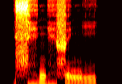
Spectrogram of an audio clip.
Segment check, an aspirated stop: absent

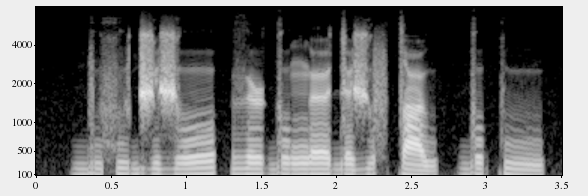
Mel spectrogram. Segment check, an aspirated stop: absent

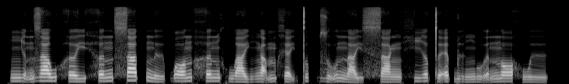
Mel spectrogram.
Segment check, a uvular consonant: absent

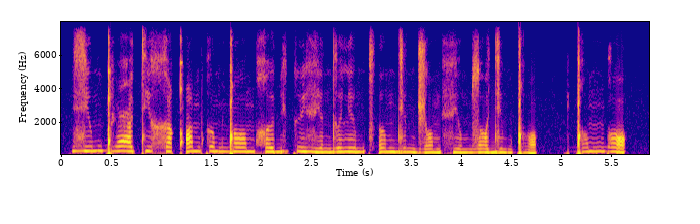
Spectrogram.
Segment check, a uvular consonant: present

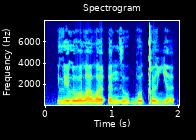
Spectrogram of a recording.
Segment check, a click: present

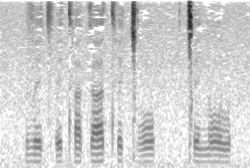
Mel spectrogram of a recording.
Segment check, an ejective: present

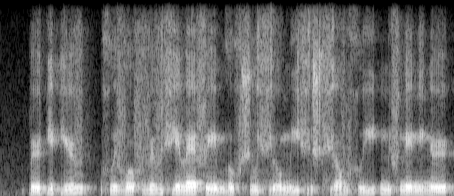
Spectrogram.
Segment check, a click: absent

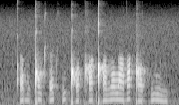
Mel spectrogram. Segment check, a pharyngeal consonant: absent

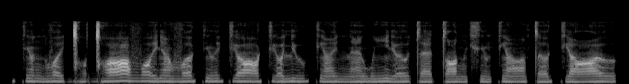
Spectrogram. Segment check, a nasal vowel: present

